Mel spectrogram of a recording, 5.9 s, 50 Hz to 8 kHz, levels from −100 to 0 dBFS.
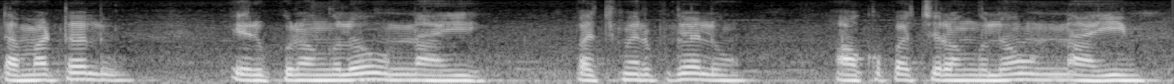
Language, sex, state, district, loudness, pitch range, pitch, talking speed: Telugu, female, Telangana, Hyderabad, -12 LUFS, 185-205 Hz, 190 Hz, 90 wpm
